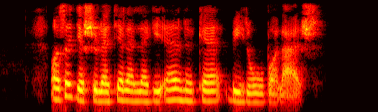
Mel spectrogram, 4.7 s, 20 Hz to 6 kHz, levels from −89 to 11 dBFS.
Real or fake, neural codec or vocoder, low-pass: real; none; 5.4 kHz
